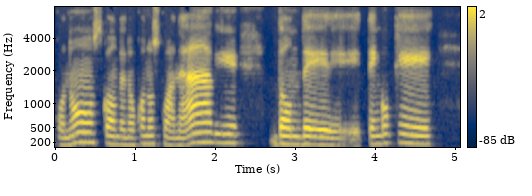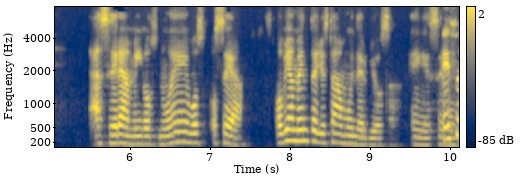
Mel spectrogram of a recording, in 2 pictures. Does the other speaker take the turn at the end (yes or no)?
yes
